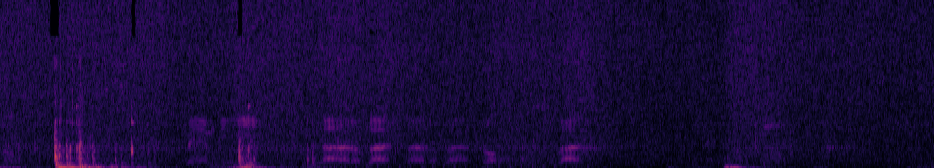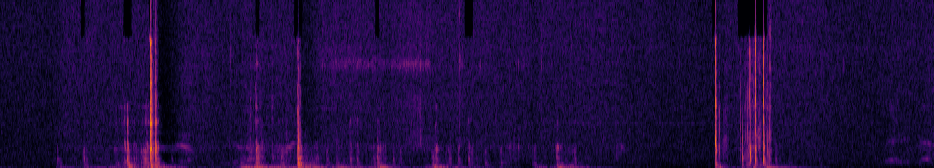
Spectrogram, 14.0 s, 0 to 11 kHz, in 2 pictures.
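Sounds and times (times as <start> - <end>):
handling knocks and clicks: 0.0 - 2.5, 7.4 - 11.8, 12.4 - 13.0
wind buffeting microphone: 0.0 - 2.9, 6.8 - 11.9.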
